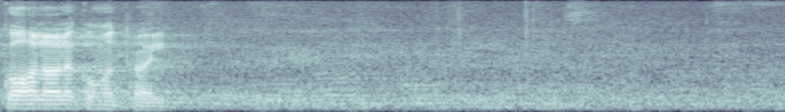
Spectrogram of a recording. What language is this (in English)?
Estonian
